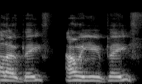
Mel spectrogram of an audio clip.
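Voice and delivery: ordinary delivery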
